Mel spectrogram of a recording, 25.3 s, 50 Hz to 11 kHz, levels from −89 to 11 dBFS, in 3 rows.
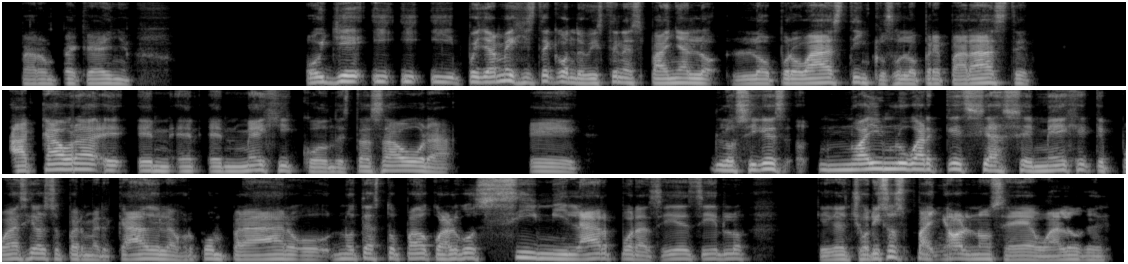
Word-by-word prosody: Para 120 0 -7
un 115 -2 -9
pequeño. 120 -1 -5 1.3
Oye, 155 +4 +3
Y 175 -2 -4
y 170 -2 -5
y 160 -2 -4
pues, 160 +1 -1
ya 160 - +4
me 195 - +4
dijiste 145 +2 -2
cuando 150 -5 -1
viviste 130 +5 -3
en - - -2
España 135 0 0
lo 130 -3 -1
lo 115 0 -5
probaste, 135 +3 +4
incluso 120 -4 -4
lo 115 -1 -3
preparaste. 125 +1 +1 0.7
Acá 170 +5 +3
ahora 175 0 +5
en 145 -2 -3
en 130 0 -7
en 130 0 -3
México, 145 -4 -3
donde 115 -1 -5
estás 130 +5 -3
ahora, 140 -6 0 0.5
eh, 125 -4 -4 1.0
lo 155 -2 -1
sigues 165 +5 +4
a - - -15
no 165 +1 -2
hay 190 +2 +7
un 190 0 +3
lugar 180 -2 +5
que 185 0 +1
se 175 - +4
asemeje, 145 +3 0
que 135 - -6
puedas 135 +2 -4
ir 155 - -2
al 150 - -2
supermercado 130 0 -3
y - - -1
a 130 - -2
lo 125 - -3
mejor 110 +2 -12
comprar, 130 -1 -1
o, 115 -1 -7
no 140 +1 -6
te 155 - -3
has 145 0 -6
topado 145 0 -4
con 140 - -1
algo 150 +3 -2
similar, 145 -5 +3
por 135 -2 -5
así 115 +3 -6
decirlo, 140 0 -5 0.5
que 110 - -9
diga, 120 - -4
el 120 - -4
chorizo 140 - +4
español, 130 -2 +2
no 135 0 -2
sé, 115 -3 +1
o 105 0 -4
algo 115 +1 -1
que. 105 -1 -10
135 Hz, 170 wpm, -24 LUFS, 125-150 Hz, 1.3 s, hay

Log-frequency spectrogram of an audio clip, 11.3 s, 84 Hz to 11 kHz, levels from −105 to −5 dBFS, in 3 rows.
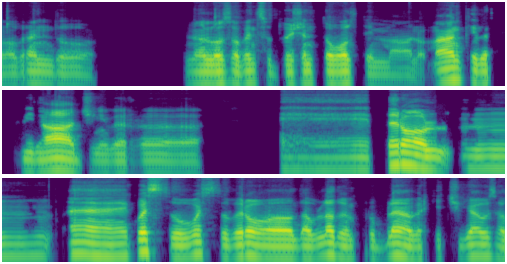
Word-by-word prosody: lo 85 0 -11
prendo, 90 -5 -10 0.7
non 100 0 -4
lo 100 0 +3
so, 100 - -4
penso 100 -2 -7
200 100 +2 -4
volte 100 -2 0
in 85 - -12
mano, 80 -1 -14
ma 110 - +1
anche 120 -2 +3
per 100 - -2 0.2
stupidaggini 100 -2 +2
per, 90 0 -10
uhm 90 -1 -10 0.6
e, 110 0 -13
però 145 -2 +7
l 115 -2 0
mhmm, 120 +1 -10
ehm, 125 -2 +1
questo 155 -6 +2
questo 135 -2 -4
però, 110 -2 +4
uhm, 105 - +1
da 105 - -1
un 105 - -3
lato 130 -2 +2
è - - -1
un - - -9
problema 105 +4 0
perché 105 0 -12
ci - - -16
causa 120 0 -3
110 Hz, 180 wpm, -21 LUFS, 100-120 Hz, 0.7 s, però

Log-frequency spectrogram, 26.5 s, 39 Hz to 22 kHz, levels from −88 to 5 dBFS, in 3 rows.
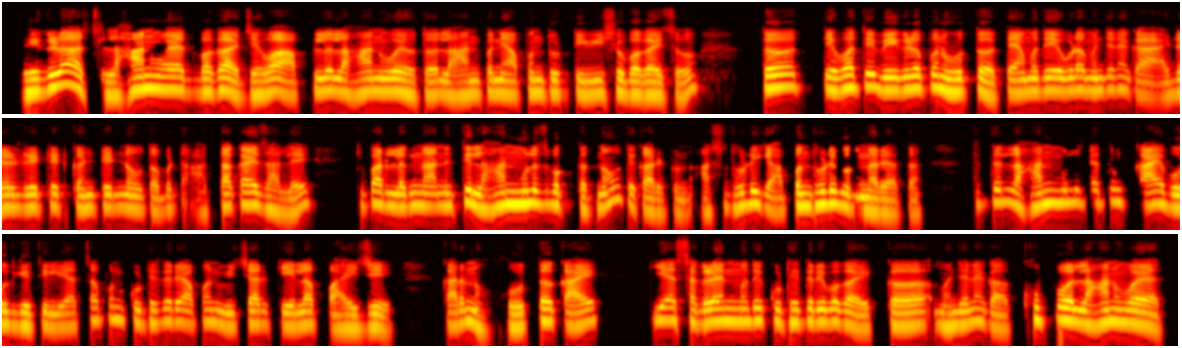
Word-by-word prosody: वेगळाच, 175 - +4
लहान 150 +8 +3
वयात 165 -1 +4
बघा 145 +1 +4
जेव्हा 130 +4 +4
आपलं 145 +6 0
लहान 140 +1 +1
वय 150 -1 +2
होतं, 125 0 -2
लहानपणी 130 +3 -2
आपण 130 +2 -2
तो 135 - -1
टीव्ही 130 0 -2
शो 135 +2 -2
बघायचो, 125 +2 0 0.5
तर 180 +2 +5 0.2
तेव्हा 165 +3 +4
ते 190 - +5
वेगळपण 165 +2 +2
होतं. 145 -4 +1
त्यामध्ये 150 +3 +2
एवढा 155 +1 +1
म्हणजे 155 +1 -3
नाही 165 -1 -5
का 125 -3 +1
ॲडल्टरेटेड 145 +5 -1
कंटेंट 145 +1 -2
नव्हता. 135 -3 -3
बट 135 +3 -10
आता 115 +8 -1
काय 170 0 +5
झालंय, 125 0 -4 0.4
की 155 - -15
फार 175 -2 +4
लग्न 155 +1 0
आणि 155 0 +2
ते 195 -3 +5
लहान 155 +5 0
मुलंच 180 0 +1
बघतात 165 -5 -3
ना 145 - -1
हो 215 - -4
ते - - -1
कार्टून, 115 -3 -3
असं 115 +7 -9
थोडी, 165 +4 0
की 150 - 0
आपण 125 +7 0
थोडी 175 +1 +3
बघणार 130 -6 +1
आहे 115 - 0
आता, 105 +1 -9 0.4
तर 170 - -15
ते 195 0 -2
लहान 155 +4 +1
मुलं 185 +1 -5
त्यातून 190 +1 -7
काय 165 +1 +5
बोध 145 -1 0
घेतील 130 -1 -3
याचा 125 +6 -5
पण 185 -1 -7
कुठेतरी 155 +1 -4
आपण 155 +1 -3
विचार 140 +2 -2
केला 130 +1 +2
पाहिजे 115 0 -2 0.4
कारण 145 +3 -1 0.2
होतं 125 +7 +1
काय, 135 +3 +3 0.4
की 175 - -4
या 175 -1 +2
सगळ्यांमध्ये 165 +2 +2
कुठेतरी 155 +1 -2
बघा 155 -4 +1
एक 115 +2 -5
अ, 130 +1 +3
म्हणजे 135 +1 -4
नाही 160 +2 -4
का 120 -4 -3
खूप 175 0 -4
लहान 150 +1 +2
वयात 140 -6 +3
145 Hz, 190 wpm, -25 LUFS, 130-160 Hz, 0.5 s, तर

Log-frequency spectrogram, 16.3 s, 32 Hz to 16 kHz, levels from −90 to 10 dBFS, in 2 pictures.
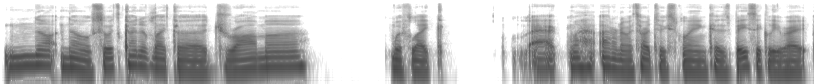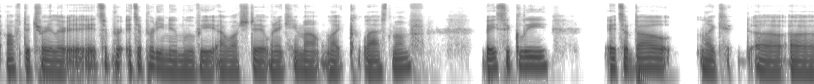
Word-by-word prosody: No, 130 +2 +1
no, 110 -5 +2
so 105 +5 +1
it's 110 - -2
kind 130 -2 +2
of 120 -1 -2
like 105 -3 0
a 90 -2 +2
drama 115 +6 0 0.8
with, 100 -3 0
like, 90 -3 0 0.7
l - - -15
act - - 0
uh, 110 -1 +1
I 115 - +3
don't 105 -2 +1
know, 95 - +1
it's 95 - -2
hard 100 -4 +2
to - - -1
explain 90 0 -1
'cause, 90 -2 0
basically, 100 -4 +2
right, 90 +1 +1
off 100 0 0
the 100 - +1
trailer, 90 -3 +1
i - - +1 0.2
it's - - -5
a - - 0
pr - - 0
it's - - -1
a - - +2
pretty 110 -5 +1
new 95 -1 +1
movie, 90 -1 0
I 90 - +1
watched 90 0 -2
it 90 -3 +2
when 90 - +1
it - - -4
came 95 - -2
out, 90 0 -2
like, - - -2 0.2
last 90 +1 0
month. 105 +3 0 0.7
Basically, 120 +3 +2 0.6
it's 110 -1 0
about, 110 - +2 0.2
like, 95 -1 -2 0.2
a 95 - +2 0.3
a - - +2
100 Hz, 190 wpm, -26 LUFS, 90-115 Hz, 0.8 s, I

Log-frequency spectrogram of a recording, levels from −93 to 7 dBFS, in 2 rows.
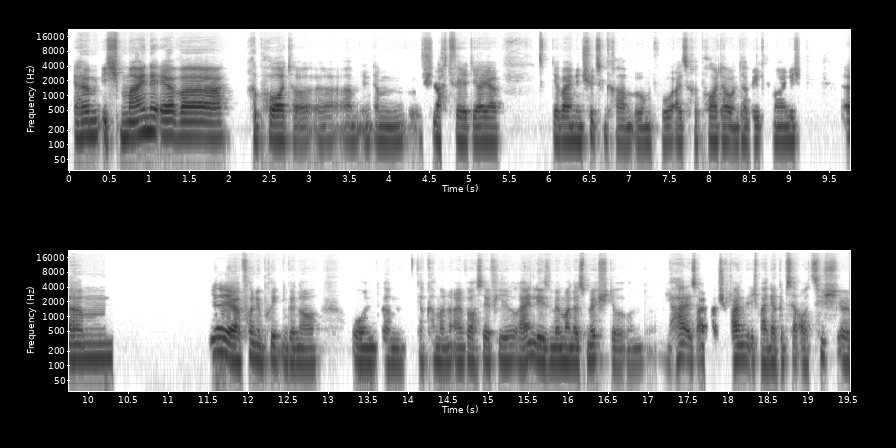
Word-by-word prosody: Ähm, 155 +2 +3
ich 150 - 0
meine, 160 +6 +7
er 155 -1 +7
war 145 -1 +6 0.2
Reporter, 125 -2 0
äh, - - -6
ähm, 120 - -8
im, 120 -1 -9
ähm, 120 +1 -4 0.2
Schlachtfeld. 120 -1 -3
Ja, 120 -1 +1
ja. 120 -1 0 0.6
Der 125 - -2
war 125 0 +3
in 120 - 0
den 120 -1 -1
Schützengraben 115 -1 -6
irgendwo 110 +1 -5
als 115 +1 -5
Reporter 120 0 -2
unterwegs, 115 +1 -5
meine 120 0 -2
ich. 120 +1 -7 0.5
Ähm 140 0 +1 1.2
Ja, 185 +2 +4
ja, 130 -8 +7
von 145 +5 -2
den 130 -2 -1
Briten, 130 0 -4
genau. 115 -1 -3 0.3
Und, 115 -1 -1
ähm, 110 0 -5
da 125 - -11
kann 125 0 -7
man 115 +1 -2
einfach 120 -1 -3
sehr 120 +1 -3
viel 125 +1 -3
reinlesen, 125 -1 0
wenn 115 0 +1
man 120 -1 +1
das 115 -1 -1
möchte. 130 -4 -4
Und, 110 +2 -12 0.2
ja, 130 +3 -2
ist 130 -1 0
einfach 125 - -3
spannend. 130 0 0
Ich 125 - -8
meine, 110 0 -2
da - - 0
gibt's 120 +1 -6
ja - - -4
auch 110 - -4
zig, 155 +4 -5
äh, 125 -2 -2
120 Hz, 175 wpm, -21 LUFS, 115-135 Hz, 1.2 s, meine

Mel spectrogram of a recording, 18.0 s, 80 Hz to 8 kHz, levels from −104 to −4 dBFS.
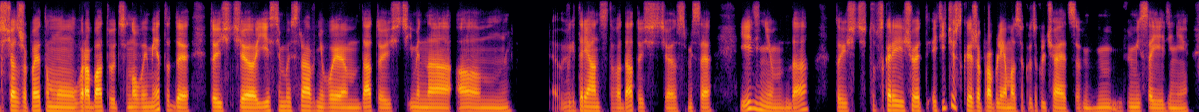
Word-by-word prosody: сейчас 120 +1 +3
же 115 - 0
поэтому 110 -3 +2
вырабатываются 105 -2 +4
новые 105 0 0
методы. 110 -4 +1 0.3
То - - +2
есть, 110 +1 0
э, 105 -1 +7
если 115 +3 -1
мы 115 0 -3
сравниваем, 105 -4 +1
да, 110 +1 +5
то 110 -2 -6
есть 100 0 -5
именно, 100 -2 +2
а, 100 -1 +1
м, 95 +1 -5 0.6
э, - - -15
вегетарианство, 110 -3 -1
да, 125 - +3
то 105 - -10
есть, 100 -4 -6
э, 95 0 -2
с 95 - -10
мясоедением, 105 - -3
да. 140 +10 0 0.4
То 105 - -4
есть 105 0 -5
тут, 130 -1 -17
скорее, 130 -1 +3
еще 115 0 +1
эт - - -10
этическая 185 - -1
же 115 -1 0
проблема 100 -2 +2
заклю 105 +2 -9
заключается 100 -3 -1
в - - -17
м 100 +2 -6
м 105 0 -13 0.2
мясоедении. 95 -2 -4
105 Hz, 140 wpm, -25 LUFS, 100-115 Hz, 0.6 s, э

